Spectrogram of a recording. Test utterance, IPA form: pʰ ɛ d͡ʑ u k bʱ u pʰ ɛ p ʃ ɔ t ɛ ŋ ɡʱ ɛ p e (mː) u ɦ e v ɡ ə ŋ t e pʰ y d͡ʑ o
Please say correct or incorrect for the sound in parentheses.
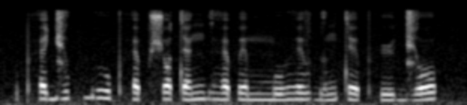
correct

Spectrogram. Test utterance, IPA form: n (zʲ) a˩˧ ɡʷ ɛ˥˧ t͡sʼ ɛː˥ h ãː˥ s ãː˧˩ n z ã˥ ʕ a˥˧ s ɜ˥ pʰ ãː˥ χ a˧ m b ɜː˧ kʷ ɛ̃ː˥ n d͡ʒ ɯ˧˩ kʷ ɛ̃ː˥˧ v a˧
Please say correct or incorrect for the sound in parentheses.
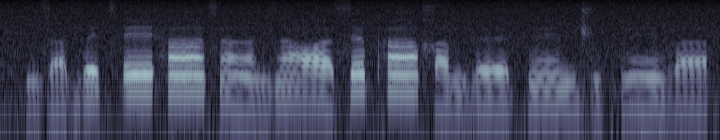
incorrect: z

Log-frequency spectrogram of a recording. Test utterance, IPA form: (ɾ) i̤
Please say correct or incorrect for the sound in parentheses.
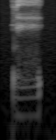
correct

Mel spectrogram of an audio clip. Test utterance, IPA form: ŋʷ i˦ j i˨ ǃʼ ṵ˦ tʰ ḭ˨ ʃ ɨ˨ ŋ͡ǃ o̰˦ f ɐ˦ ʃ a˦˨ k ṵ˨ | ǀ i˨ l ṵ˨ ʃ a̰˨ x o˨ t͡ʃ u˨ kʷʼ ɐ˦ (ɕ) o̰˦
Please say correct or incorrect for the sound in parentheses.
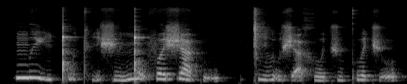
incorrect: t͡ʃ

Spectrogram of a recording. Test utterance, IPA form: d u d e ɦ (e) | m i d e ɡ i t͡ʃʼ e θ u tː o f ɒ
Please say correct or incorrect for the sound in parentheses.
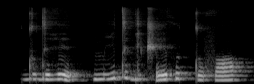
correct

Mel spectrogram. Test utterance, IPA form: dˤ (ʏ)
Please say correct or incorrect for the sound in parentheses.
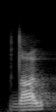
incorrect: u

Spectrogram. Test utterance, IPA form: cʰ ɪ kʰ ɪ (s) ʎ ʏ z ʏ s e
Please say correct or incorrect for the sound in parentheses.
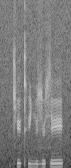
incorrect: none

